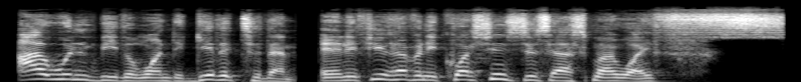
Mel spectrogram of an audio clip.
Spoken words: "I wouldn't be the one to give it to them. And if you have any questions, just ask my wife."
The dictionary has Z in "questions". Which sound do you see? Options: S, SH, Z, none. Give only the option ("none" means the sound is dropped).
Z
